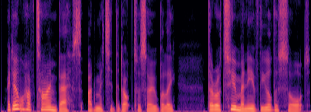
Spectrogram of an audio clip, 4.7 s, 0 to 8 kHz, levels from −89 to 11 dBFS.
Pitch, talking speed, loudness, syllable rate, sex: 170 Hz, 220 wpm, -18 LUFS, 6.7 syllables/s, female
